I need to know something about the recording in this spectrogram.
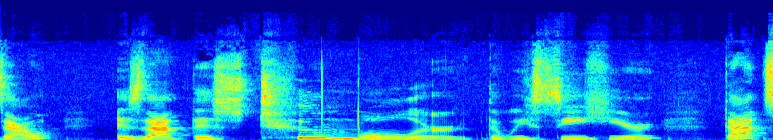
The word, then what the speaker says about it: molar: our unit for molarity this capital m stands for molarity and it's pronounced molar so that is telling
